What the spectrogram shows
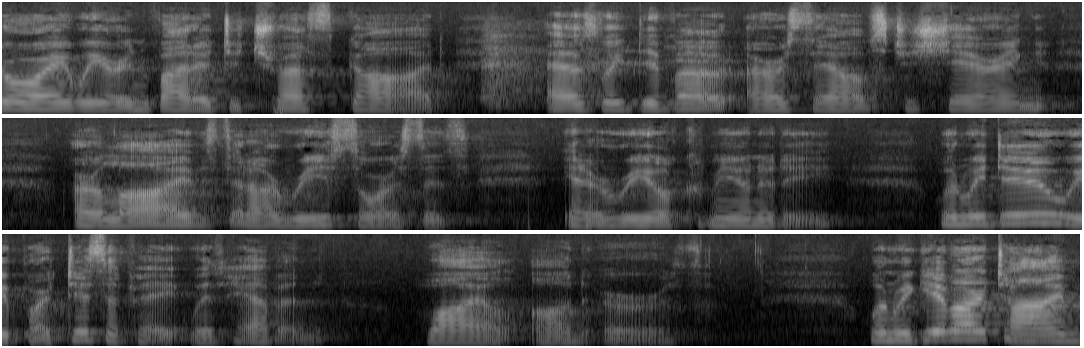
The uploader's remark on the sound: recorded on December 2, 2023, at Ringgold Seventh-day Adventist Church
